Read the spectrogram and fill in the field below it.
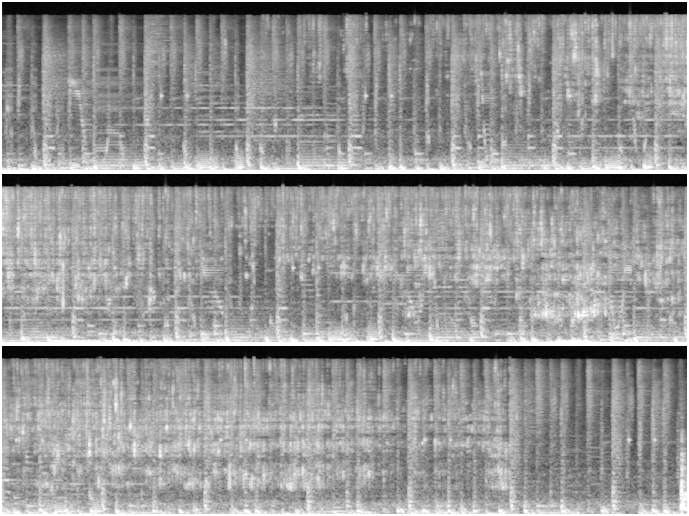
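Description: Water is poured into a container, making a steady close rushing, splashing flow that runs for the whole stretch and swells briefly near the middle, with no talking.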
